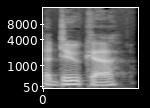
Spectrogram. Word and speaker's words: Paducah: And she said, I generally watch on YouTube, but was getting caught up listening on my drive home from Quilt City, Paducah, right? – Yes, you said it right.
